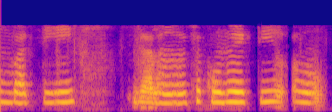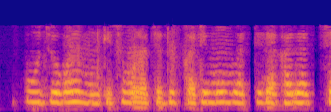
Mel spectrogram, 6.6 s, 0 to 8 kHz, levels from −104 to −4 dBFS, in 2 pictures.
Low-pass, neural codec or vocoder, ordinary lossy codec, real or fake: 7.2 kHz; vocoder, 24 kHz, 100 mel bands, Vocos; AAC, 16 kbps; fake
